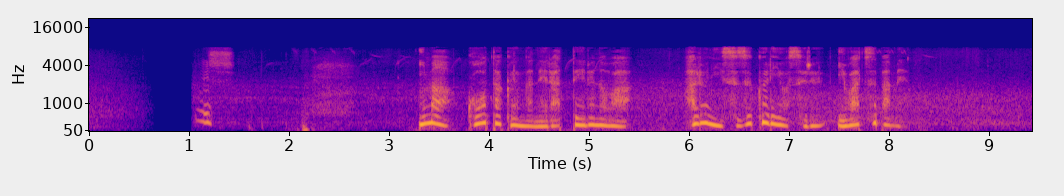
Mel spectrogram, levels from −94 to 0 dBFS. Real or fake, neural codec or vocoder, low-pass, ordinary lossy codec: real; none; none; none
